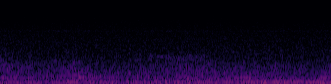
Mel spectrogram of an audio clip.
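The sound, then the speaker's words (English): A steady, soft wash of rain falls continuously with a low, rumbling undertone, fairly faint and even throughout, with no voices or distinct individual drops standing out. “with my dogs resting and the sound of the rain”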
